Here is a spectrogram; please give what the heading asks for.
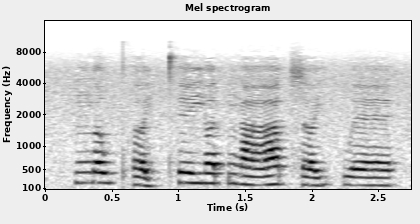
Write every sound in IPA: ŋ ɐ˧ w pʰ ɐ˨˩ j t̪ʰ e˧ j ɐ˧ t̚ ŋ aː˨˥ t͡s ɐ˨˥ j kʷ ɛː˨

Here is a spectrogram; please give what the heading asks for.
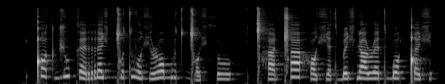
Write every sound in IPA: ǃ ɔ˦˨ t d͡ʒ u˦ k ɛ˨ r æ˦ ç ɡ͡ǀ o˦ t v o˨ ç ɹ ɔ˦ b u˦ t ɡ͡ǀ ɔ˨ ç θ u˦ | ǀʰ a˨ ǁ a˦ h ɔ˨ ç ɛ˨ t ɓ ɛ˦ ç ɳ a˦ ɹ ɛ˦ t ɓ ɔ˦ ǃ ɛ˦ ç

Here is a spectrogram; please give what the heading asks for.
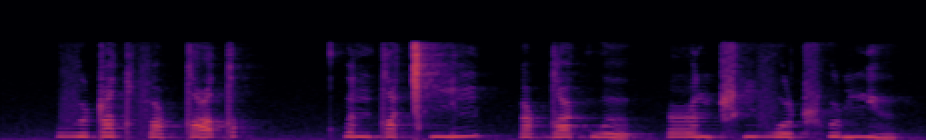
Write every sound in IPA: v ɵ ɖ ɨ tˤ f a ɖ tˤ i tˤ | kʷʰ ɨ n tˤ ɨ ǀʰ i n | ɵ ɖ dˤ ʉ k w ɵ | ʕ o n ʈ͡ʂʰ i v o ʈ͡ʂʰ u ɖ nʲ ʉ

